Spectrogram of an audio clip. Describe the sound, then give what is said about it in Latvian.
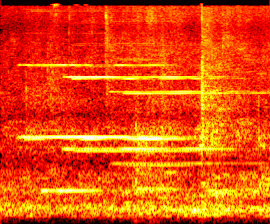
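A parliament chamber bell rings before members register, as a steady, sustained electric tone with several clear pitches held for about three seconds over a constant wash of background noise and faint rustling. “Lūdzu zvanu.”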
